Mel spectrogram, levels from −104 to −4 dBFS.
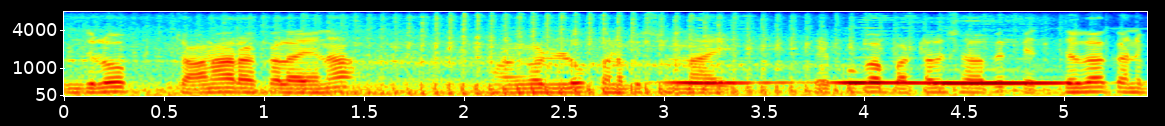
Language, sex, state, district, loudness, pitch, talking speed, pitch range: Telugu, male, Andhra Pradesh, Sri Satya Sai, -14 LUFS, 155 Hz, 110 wpm, 140-170 Hz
